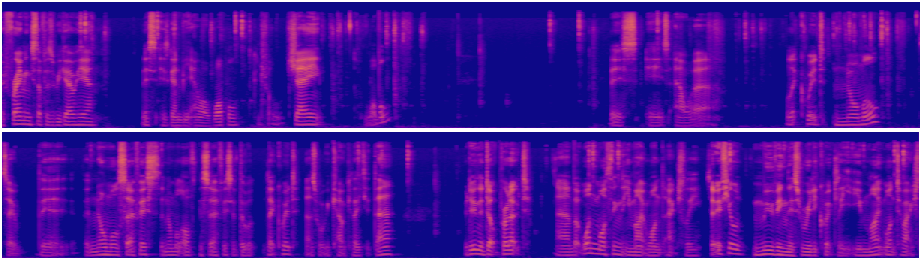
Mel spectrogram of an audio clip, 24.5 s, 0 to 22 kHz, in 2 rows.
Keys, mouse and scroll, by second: 0.2 scroll up 3, 0.4 middle click, 0.9 middle click, 1.4 click, 2.5 ctrl+j, 3.0 click, 3.2 F2, 4.5 shift+b, 5.3 ctrl+s, 6.2 middle click, 7.1 click, 8.1 ctrl+j, 8.6 click, 8.8 F2, 12.0 ctrl+s, 16.9 click, 17.8 middle click, 18.9 middle click, 19.9 click, 20.2 click, 20.5 g.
